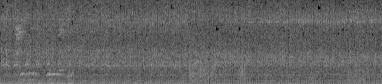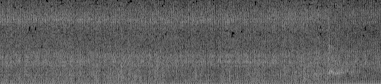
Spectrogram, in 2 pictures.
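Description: Motorcycle-with-sidecar engine running at a steady cruising pitch as it rides along a paved road. Wind rumbles on the microphone for about the first second.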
